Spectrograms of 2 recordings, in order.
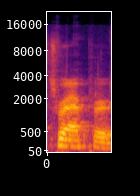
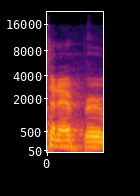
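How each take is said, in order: First: It is said with an English pronunciation. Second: It is said with a Brazilian Portuguese pronunciation. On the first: This is how the word really is. The speaker calls it right. "but it's trapper" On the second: This is how some people in Brazil say it. The speaker calls it wrong. "here in Brazil, some people don't don't say trapper, they say"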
